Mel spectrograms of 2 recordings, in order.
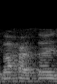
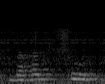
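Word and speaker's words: بحثتُ: You're trying to say bahatha is I to look for, right?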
